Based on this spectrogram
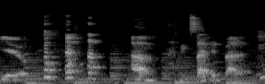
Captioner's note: laughing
